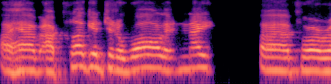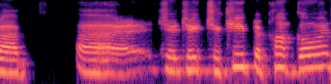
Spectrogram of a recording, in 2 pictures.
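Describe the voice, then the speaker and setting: A man's high pitch, with fairly even intonation and a fairly slow pace. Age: 80s+. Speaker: community member giving public comment. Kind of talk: public hearing testimony. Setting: video call. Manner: halting, many fillers.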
